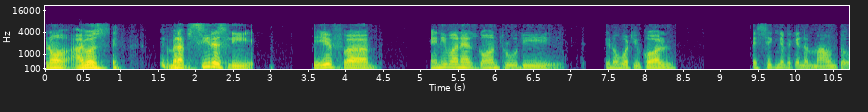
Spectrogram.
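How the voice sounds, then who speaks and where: A man with a Pakistani accent speaks at a fairly slow pace, with long, frequent pauses. His fairly high voice is somewhat breathy, and its pitch varies in an ordinary way. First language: Urdu. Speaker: company CEO and author. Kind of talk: interview at book launch. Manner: halting. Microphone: problem with the mics.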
